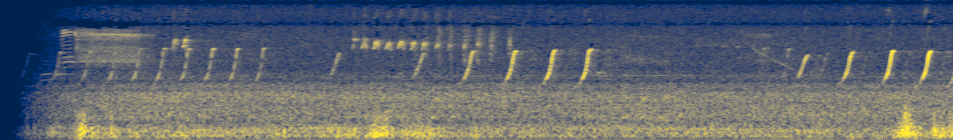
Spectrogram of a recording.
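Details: A male northern cardinal at a local park, perched atop the tallest tree, calls loudly to another cardinal in a different tree: quick series of clear, down-slurred whistles, several a second, in repeated bursts over a steady low rumble of wind or distant traffic.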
